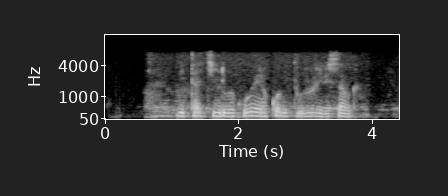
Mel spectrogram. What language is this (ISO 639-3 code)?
kin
